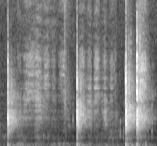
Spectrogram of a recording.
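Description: Chalk writing on a blackboard: three sharp taps as the chalk strikes the board, with faint scratching strokes between them.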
